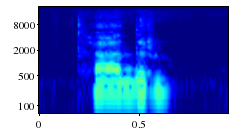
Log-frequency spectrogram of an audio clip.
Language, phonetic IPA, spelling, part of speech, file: Polish, [katr̥], kadr, noun, LL-Q809 (pol)-kadr.wav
